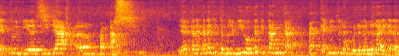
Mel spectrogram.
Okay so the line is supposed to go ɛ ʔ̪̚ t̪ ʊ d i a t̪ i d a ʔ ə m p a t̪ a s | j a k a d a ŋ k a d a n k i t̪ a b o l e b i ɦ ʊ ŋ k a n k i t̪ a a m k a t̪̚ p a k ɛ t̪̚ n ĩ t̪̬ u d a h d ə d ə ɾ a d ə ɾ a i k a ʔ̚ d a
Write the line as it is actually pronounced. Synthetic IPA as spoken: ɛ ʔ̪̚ t̪ u d i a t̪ i d a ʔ ə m p a t̪ a s | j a k a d a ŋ k a d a ŋ k i t̪ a b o l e b i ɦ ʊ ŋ k a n k i t̪ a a ŋ k a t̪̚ p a k ɛ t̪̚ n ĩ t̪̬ u d a h b ə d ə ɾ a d ə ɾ a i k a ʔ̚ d a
